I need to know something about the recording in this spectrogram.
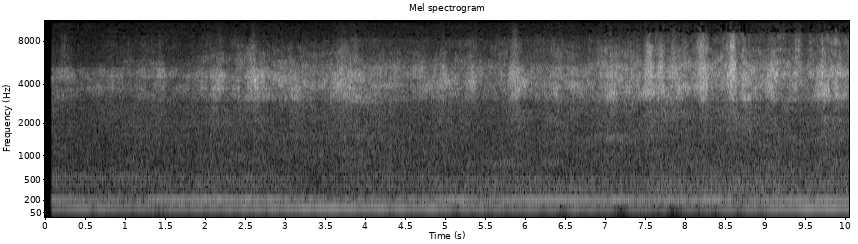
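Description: A motorboat engine drones as the boat speeds across the water.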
